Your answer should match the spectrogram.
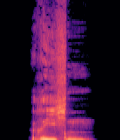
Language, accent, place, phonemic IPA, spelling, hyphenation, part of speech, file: German, Germany, Berlin, /ˈʁiːçən/, riechen, rie‧chen, verb, De-riechen2.ogg
- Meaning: 1. to smell (something); to sniff (something) 2. to use the sense of smell; to detect a smell 3. to smell something 4. to reek; to smell bad 5. to smell 6. to tolerate (someone); to stand (someone)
